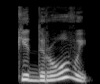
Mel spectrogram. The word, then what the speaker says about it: кедровый: Но кедровый бальзам. В прилагательном «кедровый» запоминаем ударение на втором слоге.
